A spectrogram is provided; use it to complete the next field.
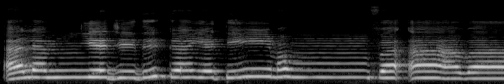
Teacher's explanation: അലം ഹംസയെ നല്ലോണം ക്ലിയർ ആക്കി കൊടുക്കണം കേട്ടോ. അക്സൽ ഹൽക്കിൽ നിന്നാണ് ഹംസ പുറപ്പെടുന്നത്. അതിൻ്റെ സൗണ്ടിനെ വ്യക്തമാക്കി കൊടുക്കുക.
